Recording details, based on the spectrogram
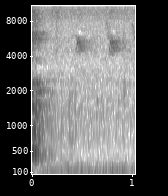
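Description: A dog lets out a single short bark or yelp at the start, reacting to slingshot shots, then only a low background hum remains.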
